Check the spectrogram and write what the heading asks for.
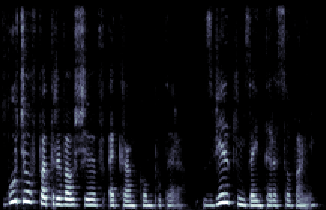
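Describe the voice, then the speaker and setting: A woman reading a children's story aloud in a lively, expressive way. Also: medium pitch, moderate pace, husky. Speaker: narrator.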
